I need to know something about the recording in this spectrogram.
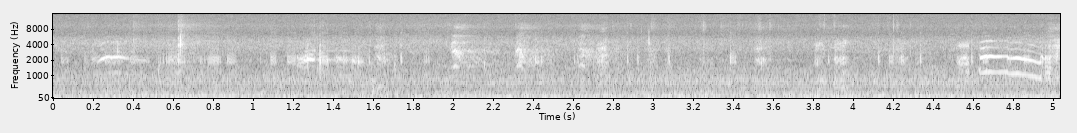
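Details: A hungry, food-motivated bobcat at a sanctuary in Tampa, Florida, excited at breakfast time as he is offered meat, gives short, high, chirping mews that bend up and down over a steady low rumble.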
